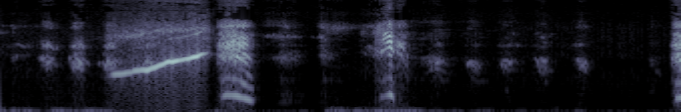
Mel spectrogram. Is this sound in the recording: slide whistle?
yes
